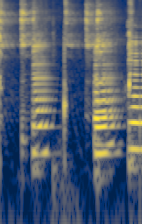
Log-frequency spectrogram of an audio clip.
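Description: Instrumental break in a novelty R&B song: short, choppy chords about twice a second, with no singing.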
